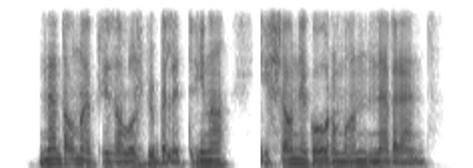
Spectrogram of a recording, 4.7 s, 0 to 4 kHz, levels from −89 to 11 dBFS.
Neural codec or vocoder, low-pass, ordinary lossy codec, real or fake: vocoder, 44.1 kHz, 128 mel bands, Pupu-Vocoder; 3.6 kHz; none; fake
